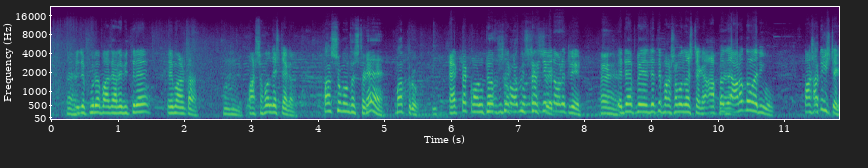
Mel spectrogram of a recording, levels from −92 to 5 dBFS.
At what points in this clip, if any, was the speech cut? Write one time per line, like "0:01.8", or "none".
none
